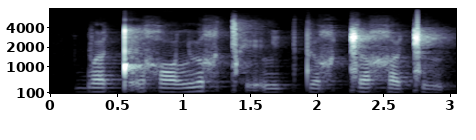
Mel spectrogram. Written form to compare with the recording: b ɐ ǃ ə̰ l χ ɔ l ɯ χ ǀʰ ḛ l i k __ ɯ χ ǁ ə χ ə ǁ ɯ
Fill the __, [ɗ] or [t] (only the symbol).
t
